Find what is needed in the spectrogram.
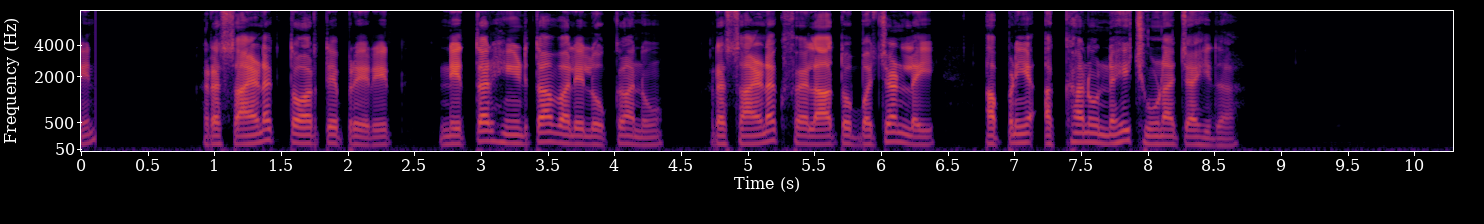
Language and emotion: Punjabi, neutral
